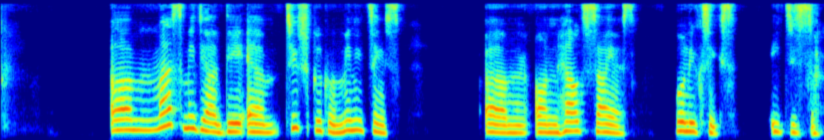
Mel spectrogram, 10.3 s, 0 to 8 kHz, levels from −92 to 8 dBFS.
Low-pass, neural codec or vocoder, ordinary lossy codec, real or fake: none; codec, 16 kHz, 1.1 kbps, Voila-Tokenizer; none; fake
